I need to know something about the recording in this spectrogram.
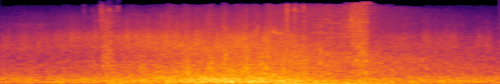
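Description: A loud whoosh swells and fades as a glider opens.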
